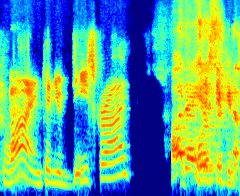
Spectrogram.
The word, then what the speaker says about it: Descry: Is it Decry? It's Decry is how you pronounce that with a no, it's Descry.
